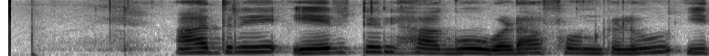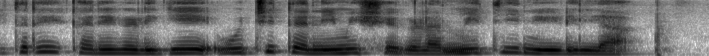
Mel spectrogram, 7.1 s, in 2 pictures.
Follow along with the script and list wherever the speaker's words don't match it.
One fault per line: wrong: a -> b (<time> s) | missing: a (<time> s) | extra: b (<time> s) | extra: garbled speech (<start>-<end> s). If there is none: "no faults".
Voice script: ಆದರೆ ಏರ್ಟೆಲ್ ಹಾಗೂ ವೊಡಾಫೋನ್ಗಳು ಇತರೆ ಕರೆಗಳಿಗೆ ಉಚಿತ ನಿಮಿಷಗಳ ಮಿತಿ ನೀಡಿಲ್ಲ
no faults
